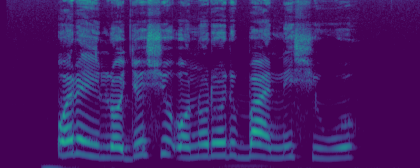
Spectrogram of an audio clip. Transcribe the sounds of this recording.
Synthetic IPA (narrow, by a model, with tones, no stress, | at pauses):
o˦ɾe˦i˨lɔ˨d͡ʒo˦ʃi˦o˨no˦ɾo˦ɾi˦ba˦˨ne˦ʃi˨wo˦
